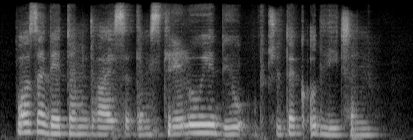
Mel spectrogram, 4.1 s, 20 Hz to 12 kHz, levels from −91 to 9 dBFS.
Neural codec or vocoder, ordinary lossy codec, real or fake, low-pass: codec, 44.1 kHz, 2.6 kbps, DAC; none; fake; 10.8 kHz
